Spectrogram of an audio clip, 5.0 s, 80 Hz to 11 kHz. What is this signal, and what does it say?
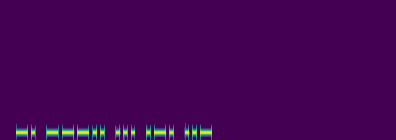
Morse code, heard as a keyed tone, about 25 wpm, 700 Hz. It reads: N8SRU
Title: USA Call Signs - 5 Characters - Repeated 2x - 25wpm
